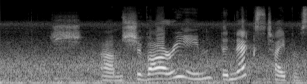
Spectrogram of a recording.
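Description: A woman reads aloud calmly close by.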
